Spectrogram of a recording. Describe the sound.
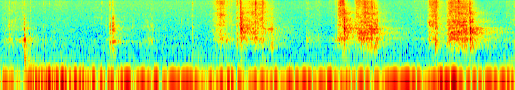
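A knife slices through food with a few sharp, crisp cutting strokes at irregular intervals over a steady background hiss, with no talk.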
